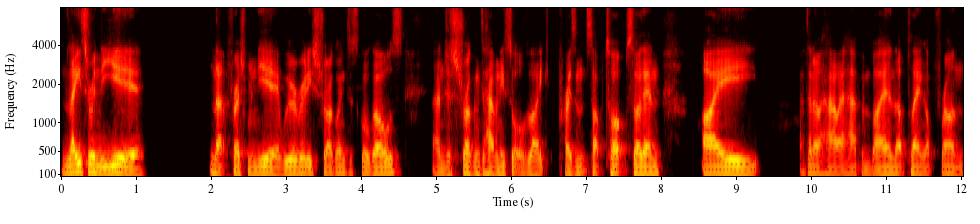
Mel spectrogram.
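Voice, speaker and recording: Against a quiet background, a man with an English accent talks at a medium pitch in a monotone, flat intonation. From southern England. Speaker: semi-professional footballer. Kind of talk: casual interview chat.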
